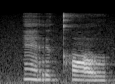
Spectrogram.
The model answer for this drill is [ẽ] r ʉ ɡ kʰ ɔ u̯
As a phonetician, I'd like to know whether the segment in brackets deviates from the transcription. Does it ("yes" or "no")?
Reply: no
